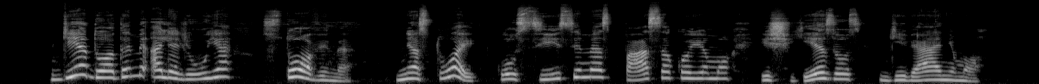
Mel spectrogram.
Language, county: Lithuanian, Klaipėda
